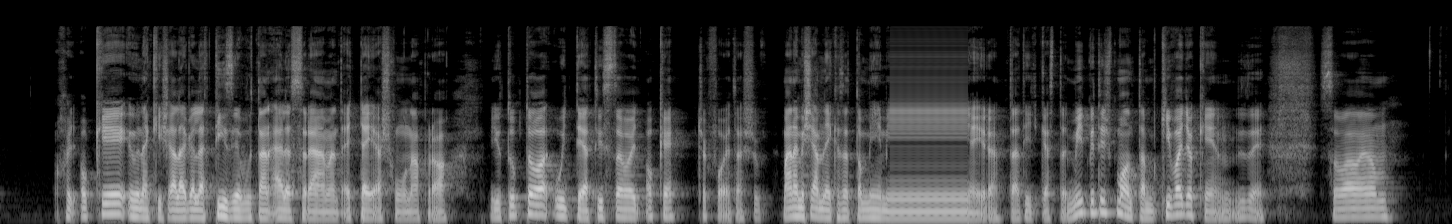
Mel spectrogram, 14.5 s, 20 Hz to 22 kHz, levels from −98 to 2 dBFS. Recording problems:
audio freezing; at 9 s for 1 s

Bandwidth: 14.5 kHz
